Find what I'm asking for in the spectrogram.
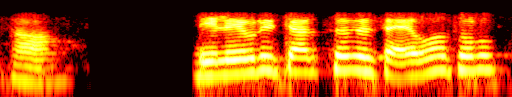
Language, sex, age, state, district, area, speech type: Gujarati, male, 18-30, Gujarat, Aravalli, urban, conversation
